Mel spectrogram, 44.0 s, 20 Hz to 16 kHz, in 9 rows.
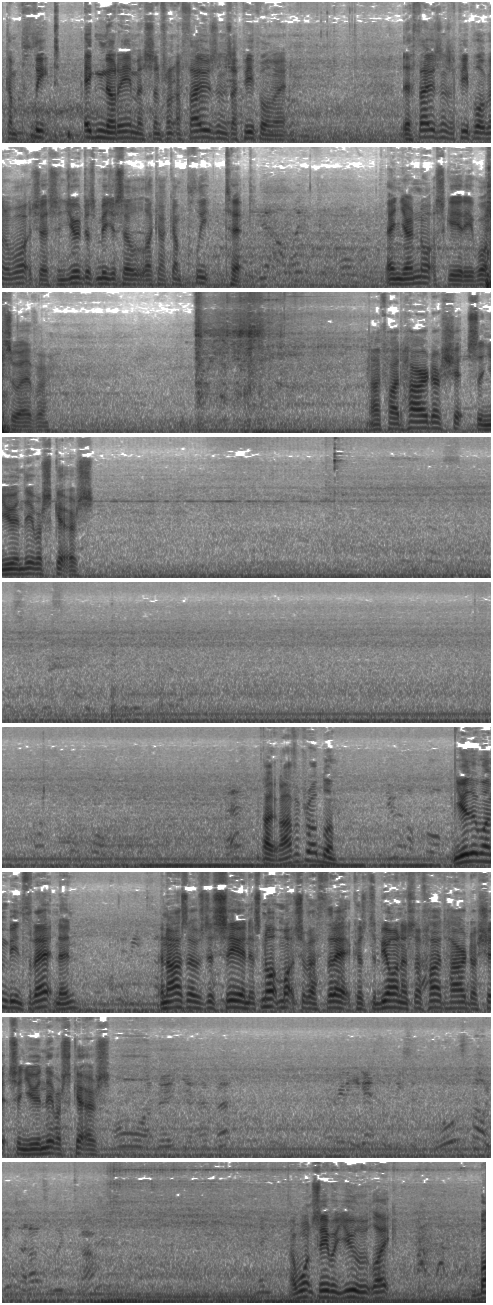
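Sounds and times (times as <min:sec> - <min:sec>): car engine idling: 0:09.6 - 0:43.9
faint voices: 0:18.2 - 0:22.2.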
